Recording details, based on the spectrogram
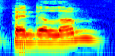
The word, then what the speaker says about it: Pendulum: Comment tu prononces Pendulum Pendulum, Pendulum ouais, c'est bon.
